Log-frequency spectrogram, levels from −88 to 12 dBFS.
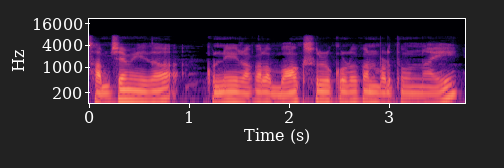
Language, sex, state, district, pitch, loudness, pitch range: Telugu, male, Telangana, Hyderabad, 105 Hz, -19 LUFS, 100-110 Hz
